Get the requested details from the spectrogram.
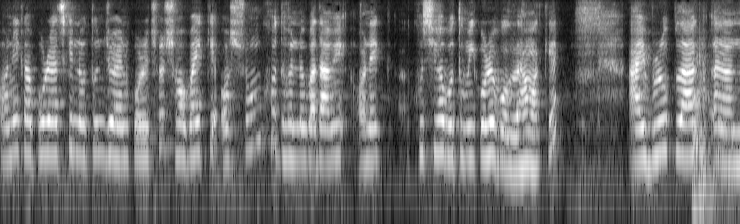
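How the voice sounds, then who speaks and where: A young woman from Bangladesh hosts a live makeup stream in a high, hoarse, gravelly voice. She talks casually and reads viewer comments aloud. A faint hiss sits behind her. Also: fairly bright tone. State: hoarse, voice broken.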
